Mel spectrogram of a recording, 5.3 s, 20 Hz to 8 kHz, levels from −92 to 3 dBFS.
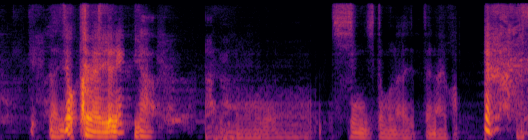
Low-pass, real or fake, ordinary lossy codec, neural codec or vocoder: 7.2 kHz; fake; none; codec, 16 kHz in and 24 kHz out, 0.6 kbps, FireRedTTS-2 codec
